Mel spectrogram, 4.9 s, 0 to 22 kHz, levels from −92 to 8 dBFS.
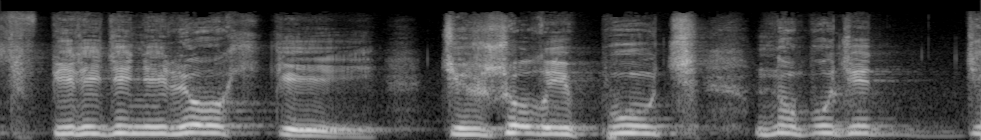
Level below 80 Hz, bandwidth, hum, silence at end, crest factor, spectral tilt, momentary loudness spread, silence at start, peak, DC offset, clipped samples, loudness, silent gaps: -58 dBFS; 15.5 kHz; none; 0 s; 14 dB; -4.5 dB/octave; 10 LU; 0 s; -6 dBFS; under 0.1%; under 0.1%; -19 LUFS; none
